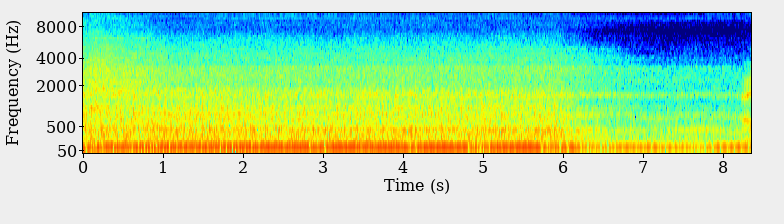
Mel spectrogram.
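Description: A Suzuki V-Strom 650 XT motorcycle engine idles just after an oil change with Motul 5100 10W40, giving a loud, steady low hum that drops to a quieter, thinner sound for the last couple of seconds.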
